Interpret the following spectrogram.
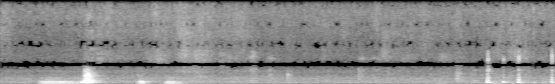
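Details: Dachshund curious about a clothes basket gives a whiny yelp that climbs into one sharp bark, followed by two brief whimpers, then quiet except for light tapping and clicking sounds near the end.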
